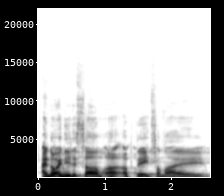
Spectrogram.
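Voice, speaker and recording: A man's voice: mid-range voice, expressive, normal speed, fairly bright tone, recorded from a distance, faint music behind. A man hosting a casual live stream, chatty and effusive, greeting viewers and a co-host.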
